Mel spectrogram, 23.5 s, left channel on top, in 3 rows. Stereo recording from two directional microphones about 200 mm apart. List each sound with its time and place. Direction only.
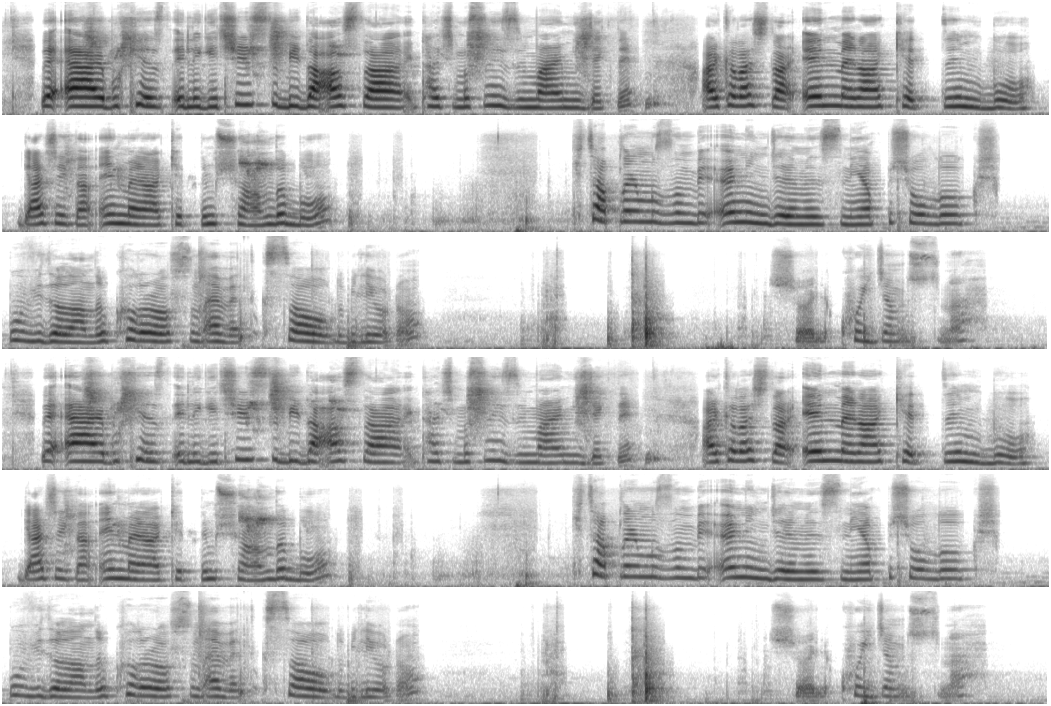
0.0 s a woman's voice: 35° left (ahead or behind); by 10.3 s 15° left (ahead or behind)
12.1 s a woman's voice: 15° left (ahead or behind)
21.4 s a woman's voice: 10° left (ahead or behind)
